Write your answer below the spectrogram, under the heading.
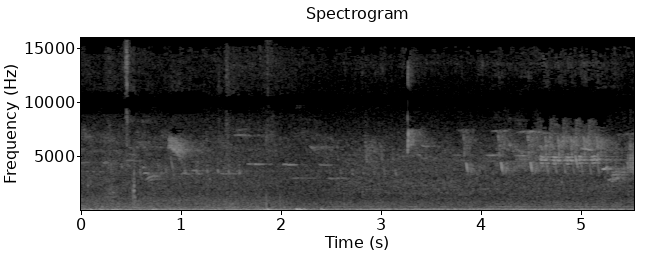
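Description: Low, uneven outdoor background noise with a few faint, scattered bird chirps.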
